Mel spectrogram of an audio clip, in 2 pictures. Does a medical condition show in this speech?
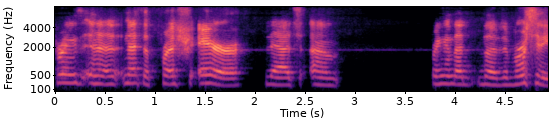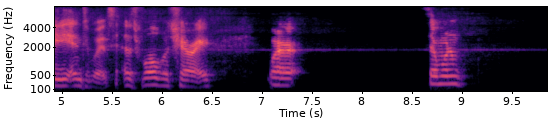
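Yes: Down syndrome; developmental disability.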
